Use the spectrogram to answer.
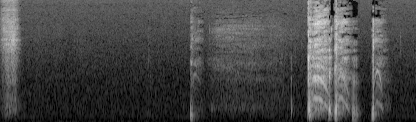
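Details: Second coughing recording: a brief throat-clear, then a cluster of four or five harsh cough bursts in a small room.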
